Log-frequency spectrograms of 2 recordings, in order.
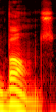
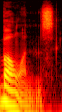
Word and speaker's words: Bournes: Now, it was B-O-U-R-N-E-S. They were all seafaring men. Always pronounces it just plain Bones. Bones Landing. And the people along there pronounced it Bowens, and that's a fact.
